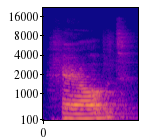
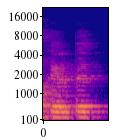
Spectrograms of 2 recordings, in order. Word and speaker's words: helped: Entonces, washed, helped, watched, looked, liked. Okay, así va a sonar. No was it, no help it, no watch it, no look it, no like it.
